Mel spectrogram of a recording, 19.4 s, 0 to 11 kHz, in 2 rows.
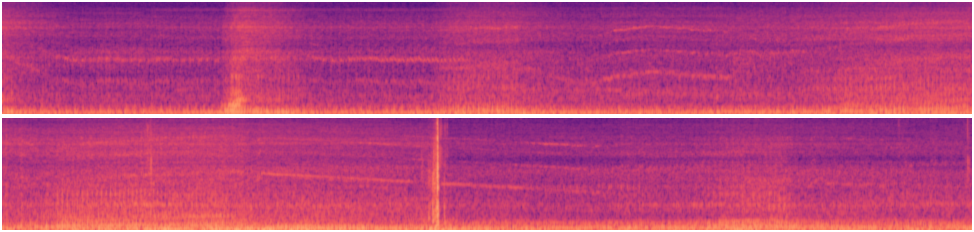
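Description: A Royal Enfield Shotgun 650 motorcycle with a modified exhaust is ridden, its engine droning steadily with rising and falling revs and passing whooshes from nearby traffic, heard without talk.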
